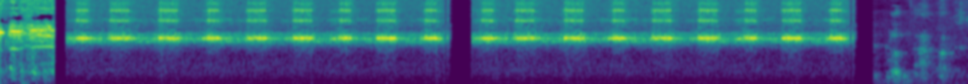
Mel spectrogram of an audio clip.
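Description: Cricket chirping sound effect: a high, even chirp repeating about two and a half times a second. It cuts out for a moment about halfway, then stops abruptly near the end.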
